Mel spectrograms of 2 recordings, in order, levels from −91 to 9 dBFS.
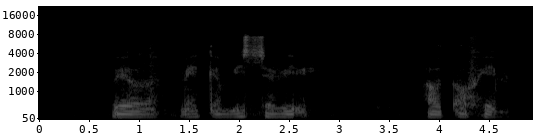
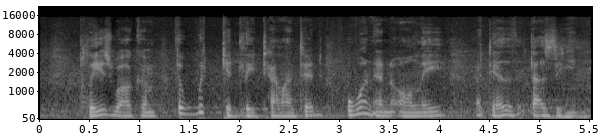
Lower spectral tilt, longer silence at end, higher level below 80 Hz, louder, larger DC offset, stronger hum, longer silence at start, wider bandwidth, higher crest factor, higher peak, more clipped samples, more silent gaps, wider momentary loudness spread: second, -3 dB/octave vs -5 dB/octave; first, 0.2 s vs 0 s; second, under -90 dBFS vs -54 dBFS; second, -62 LUFS vs -31 LUFS; neither; neither; first, 0.75 s vs 0 s; second, 7.6 kHz vs 16 kHz; first, 22 dB vs 16 dB; second, -42 dBFS vs -14 dBFS; neither; neither; first, 12 LU vs 6 LU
